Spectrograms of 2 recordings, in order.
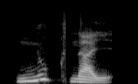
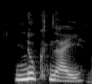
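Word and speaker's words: Nhûkny: Alors, ça s'écrit, je n'ai pas de tableau, mais ça s'écrit N-H-U, accent circonflexe, K-N-Y. Et ça, le, comme le U avait un accent circonflexe, se prononce OU, et le Y dans ce mot-là se prononce I, ça fait Nuknai.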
